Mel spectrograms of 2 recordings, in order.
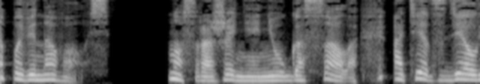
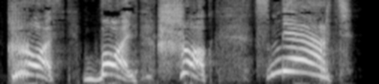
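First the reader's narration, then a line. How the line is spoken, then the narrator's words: Shouting. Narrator (Russian): выкрикнул Фэш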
